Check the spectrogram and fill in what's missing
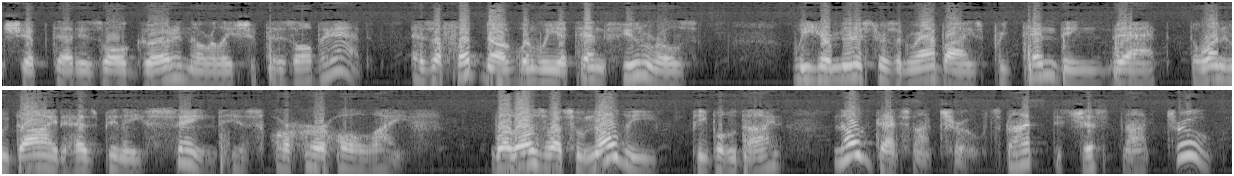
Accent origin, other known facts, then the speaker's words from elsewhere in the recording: Atlanta, Georgia, United States; I grew up in Atlanta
